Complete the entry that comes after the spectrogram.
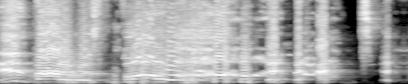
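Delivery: tipsy, laughing through the words. Real, not acted. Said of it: "you know I'm drunk".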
